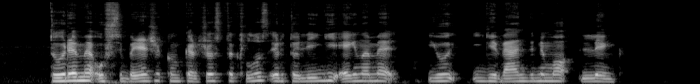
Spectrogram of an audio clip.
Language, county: Lithuanian, Kaunas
